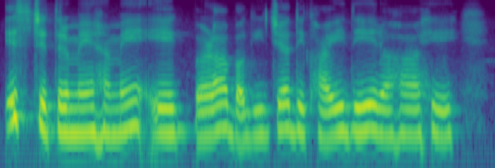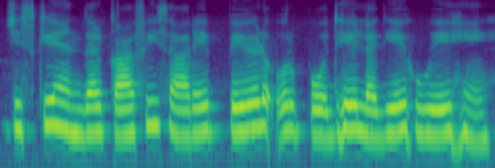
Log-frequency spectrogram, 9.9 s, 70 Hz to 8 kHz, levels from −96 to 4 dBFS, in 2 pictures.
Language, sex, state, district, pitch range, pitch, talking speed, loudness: Hindi, female, Madhya Pradesh, Bhopal, 185-210 Hz, 195 Hz, 125 wpm, -17 LUFS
